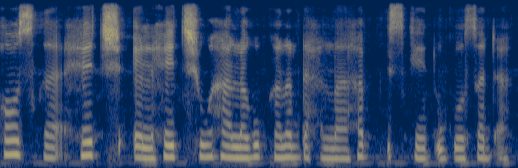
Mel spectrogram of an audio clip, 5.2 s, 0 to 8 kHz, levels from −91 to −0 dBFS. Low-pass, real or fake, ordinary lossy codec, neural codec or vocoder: 7.2 kHz; fake; none; autoencoder, 48 kHz, 128 numbers a frame, DAC-VAE, trained on Japanese speech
